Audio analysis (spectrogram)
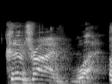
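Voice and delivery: high, loud mock disbelief; bewildered, throw the question up high; baffled outburst, voice jumping up; incredulous. Mock exasperation at cryptic line.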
